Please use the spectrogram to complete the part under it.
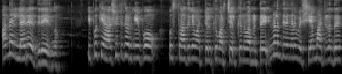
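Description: A woman voicing a sharp-tongued young daughter-in-law who talks quickly and indignantly. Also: fairly high pitch, lightly acted.

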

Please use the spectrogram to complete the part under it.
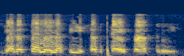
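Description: Rushed scripted telemarketer man on the phone. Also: mid-range voice, a bit bright, husky. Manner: rushed, insistent, repetitive scripted telemarketer patter. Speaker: telemarketer (scam caller). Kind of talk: scripted phone sales pitch. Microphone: telephone. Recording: muffled telephone call audio.

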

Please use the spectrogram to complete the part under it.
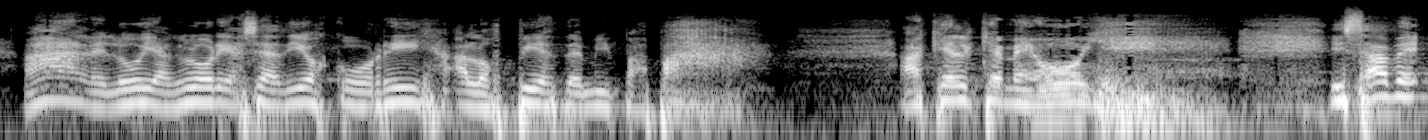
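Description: A man preaching a fervent Pentecostal sermon in a church, shouting and constantly calling out to his brothers. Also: high voice. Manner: fervent, shouting, keeps saying "mi hermano". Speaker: guest preacher. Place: church sanctuary. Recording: long hall reverb.

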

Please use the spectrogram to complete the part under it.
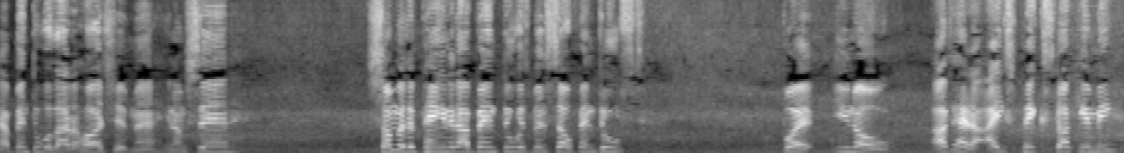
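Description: A vlogger in his thirties walks along a cold outdoor street filming himself, phone held at arm's length, and talks earnestly while repeating "you know what I'm saying" again and again. His voice is high, pushed and bright, with slight background noise.

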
